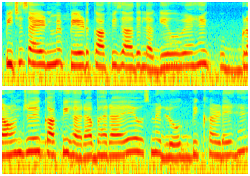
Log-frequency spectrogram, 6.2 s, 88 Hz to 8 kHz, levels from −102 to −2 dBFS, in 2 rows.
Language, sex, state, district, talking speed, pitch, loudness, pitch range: Hindi, female, Haryana, Jhajjar, 205 wpm, 255 Hz, -17 LUFS, 240-285 Hz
